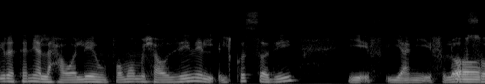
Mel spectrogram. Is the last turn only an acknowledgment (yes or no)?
yes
